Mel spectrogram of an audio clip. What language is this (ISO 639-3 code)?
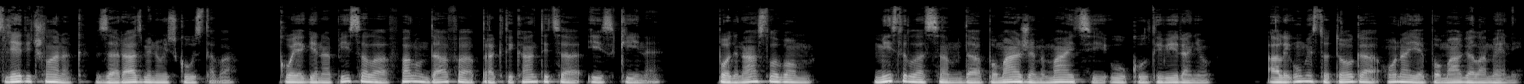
hrv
